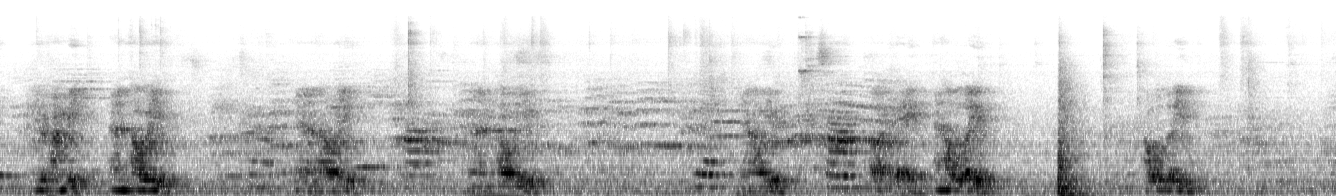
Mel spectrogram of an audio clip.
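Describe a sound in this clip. A young boy answers in a small voice.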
